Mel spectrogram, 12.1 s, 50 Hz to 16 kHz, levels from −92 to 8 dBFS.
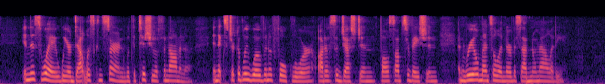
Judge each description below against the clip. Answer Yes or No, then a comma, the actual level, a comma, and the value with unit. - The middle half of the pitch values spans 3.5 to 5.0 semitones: No, narrow, 2.6 semitones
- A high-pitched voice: Yes, high, 200 Hz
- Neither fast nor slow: No, slow, 130 wpm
